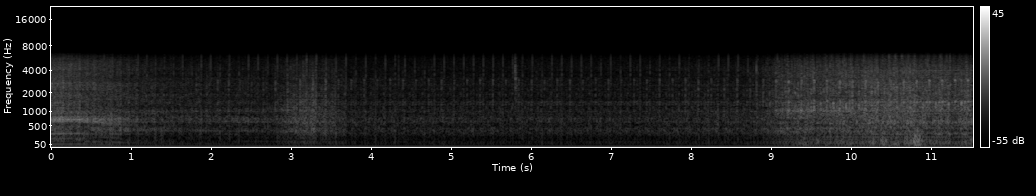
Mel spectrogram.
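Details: VW Golf 4 1.4 engine: light, regular tapping about three a second over the idle, persisting through two short revs; source unclear.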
